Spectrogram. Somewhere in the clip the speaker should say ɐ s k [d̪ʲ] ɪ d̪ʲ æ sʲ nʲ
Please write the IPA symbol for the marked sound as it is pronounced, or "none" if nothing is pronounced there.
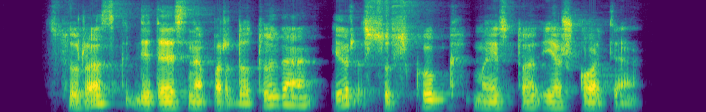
d̪ʲ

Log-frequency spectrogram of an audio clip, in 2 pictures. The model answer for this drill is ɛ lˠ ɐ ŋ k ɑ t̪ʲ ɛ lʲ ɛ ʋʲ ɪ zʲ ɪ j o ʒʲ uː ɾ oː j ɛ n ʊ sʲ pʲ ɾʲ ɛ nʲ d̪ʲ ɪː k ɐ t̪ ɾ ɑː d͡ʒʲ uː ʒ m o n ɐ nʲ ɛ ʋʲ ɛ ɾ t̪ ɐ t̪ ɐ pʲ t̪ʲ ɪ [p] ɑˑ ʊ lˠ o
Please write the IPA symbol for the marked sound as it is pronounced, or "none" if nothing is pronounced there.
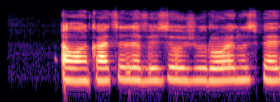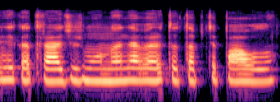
p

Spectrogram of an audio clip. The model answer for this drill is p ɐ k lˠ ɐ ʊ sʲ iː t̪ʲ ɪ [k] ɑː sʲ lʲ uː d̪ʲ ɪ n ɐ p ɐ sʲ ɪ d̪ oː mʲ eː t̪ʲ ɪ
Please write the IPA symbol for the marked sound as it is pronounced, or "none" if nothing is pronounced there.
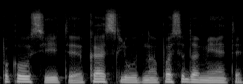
k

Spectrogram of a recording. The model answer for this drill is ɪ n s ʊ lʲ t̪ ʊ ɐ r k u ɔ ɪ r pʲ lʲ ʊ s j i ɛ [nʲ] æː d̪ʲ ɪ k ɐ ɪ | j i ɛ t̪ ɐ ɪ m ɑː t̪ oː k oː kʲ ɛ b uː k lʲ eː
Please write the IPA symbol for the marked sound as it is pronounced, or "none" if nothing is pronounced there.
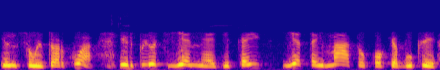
mʲ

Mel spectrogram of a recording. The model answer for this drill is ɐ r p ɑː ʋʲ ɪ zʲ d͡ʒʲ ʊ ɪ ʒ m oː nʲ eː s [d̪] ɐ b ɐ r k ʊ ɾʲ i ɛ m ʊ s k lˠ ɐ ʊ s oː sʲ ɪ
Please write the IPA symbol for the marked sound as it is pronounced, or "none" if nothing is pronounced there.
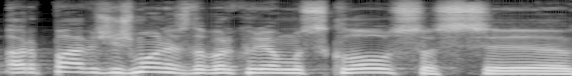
d̪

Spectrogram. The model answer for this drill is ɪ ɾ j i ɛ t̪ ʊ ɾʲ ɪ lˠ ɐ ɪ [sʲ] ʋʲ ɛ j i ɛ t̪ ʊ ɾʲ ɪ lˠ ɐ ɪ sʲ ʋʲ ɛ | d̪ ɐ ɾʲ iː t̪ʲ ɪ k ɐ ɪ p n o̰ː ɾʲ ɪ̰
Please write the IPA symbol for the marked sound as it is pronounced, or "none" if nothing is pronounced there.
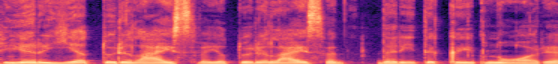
sʲ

